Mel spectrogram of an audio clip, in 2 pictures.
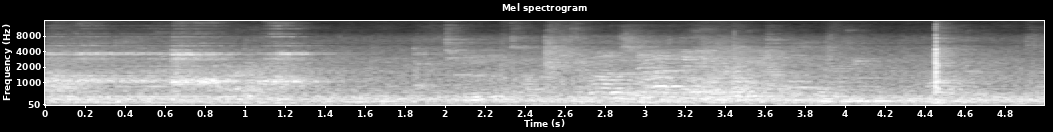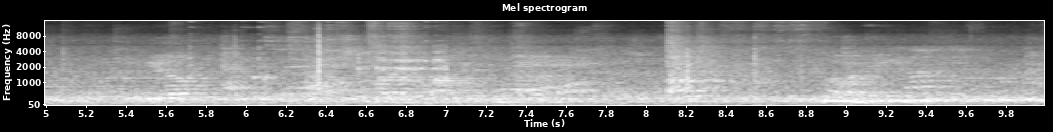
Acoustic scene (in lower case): restaurant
